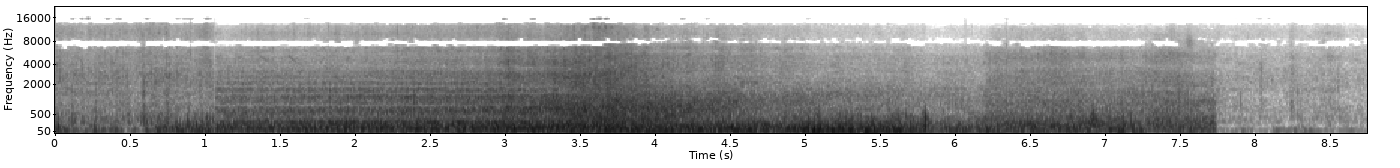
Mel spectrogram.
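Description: A truck drives past on a gravel road with a loud, rising and fading roar.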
